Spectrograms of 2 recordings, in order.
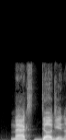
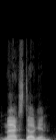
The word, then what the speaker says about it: Duggan: Max Duggan, I'm sorry. You said it right. I said it wrong earlier.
